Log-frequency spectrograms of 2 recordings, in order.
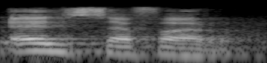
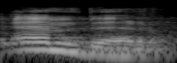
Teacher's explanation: مثلا بعض الأقوام العرب ما تلفظ الألف واللام، تلفظ ميم. · Shown in: second take · مثلا ما تقول ال سفر، تقول ام سفر، ام سفر تقول، ما تقول البر، تقول امبر.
